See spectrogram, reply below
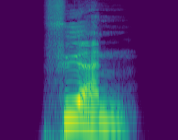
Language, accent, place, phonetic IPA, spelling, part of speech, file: German, Germany, Berlin, [fyːɐ̯n], fürn, abbreviation, De-fürn.ogg
- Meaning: 1. contraction of für + den 2. contraction of für + ein 3. contraction of für + einen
